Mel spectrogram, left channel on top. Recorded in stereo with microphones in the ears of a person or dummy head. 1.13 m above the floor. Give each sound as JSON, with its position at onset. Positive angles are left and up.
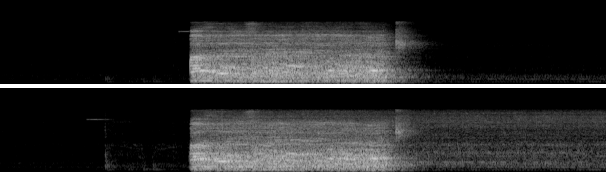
{"t": 1.9, "sound": "a dropped coin", "side_deg": 30, "distance_m": 1.3}
{"t": 4.0, "sound": "a finger snap", "side_deg": -5, "distance_m": 1.1}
